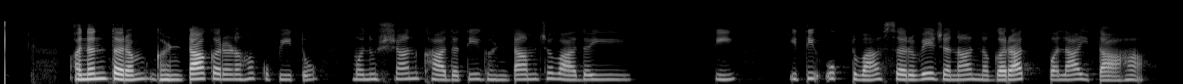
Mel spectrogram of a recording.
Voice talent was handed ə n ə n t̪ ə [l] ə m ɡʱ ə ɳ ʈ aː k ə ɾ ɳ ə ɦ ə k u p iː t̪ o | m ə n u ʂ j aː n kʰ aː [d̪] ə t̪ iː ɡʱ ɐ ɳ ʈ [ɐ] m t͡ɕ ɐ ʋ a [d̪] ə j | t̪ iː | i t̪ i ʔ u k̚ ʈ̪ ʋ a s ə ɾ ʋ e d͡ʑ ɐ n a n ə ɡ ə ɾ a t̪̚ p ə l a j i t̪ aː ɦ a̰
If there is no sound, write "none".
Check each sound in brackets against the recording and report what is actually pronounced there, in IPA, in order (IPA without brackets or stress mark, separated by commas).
ɾ, d̪, a, d̪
